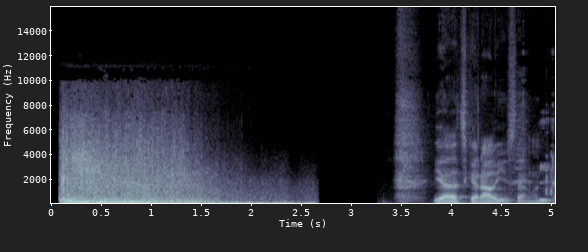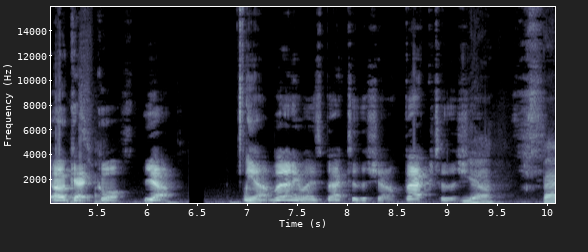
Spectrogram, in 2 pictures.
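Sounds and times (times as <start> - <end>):
retro video game explosion sound effect: 0.1 - 2.7
speech: 3.8 - 10.0.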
